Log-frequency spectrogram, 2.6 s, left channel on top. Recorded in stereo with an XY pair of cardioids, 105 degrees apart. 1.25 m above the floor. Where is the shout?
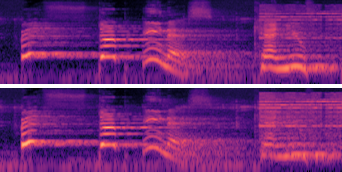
50° right, 0.6 m; by 2.4 s 55° left, 1.2 m.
